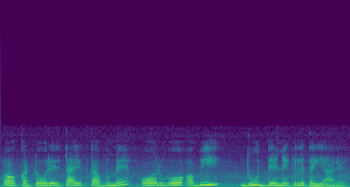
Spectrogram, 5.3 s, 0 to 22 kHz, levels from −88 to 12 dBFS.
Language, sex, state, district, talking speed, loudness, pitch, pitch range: Hindi, female, Madhya Pradesh, Dhar, 160 wpm, -15 LUFS, 255 Hz, 240-265 Hz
